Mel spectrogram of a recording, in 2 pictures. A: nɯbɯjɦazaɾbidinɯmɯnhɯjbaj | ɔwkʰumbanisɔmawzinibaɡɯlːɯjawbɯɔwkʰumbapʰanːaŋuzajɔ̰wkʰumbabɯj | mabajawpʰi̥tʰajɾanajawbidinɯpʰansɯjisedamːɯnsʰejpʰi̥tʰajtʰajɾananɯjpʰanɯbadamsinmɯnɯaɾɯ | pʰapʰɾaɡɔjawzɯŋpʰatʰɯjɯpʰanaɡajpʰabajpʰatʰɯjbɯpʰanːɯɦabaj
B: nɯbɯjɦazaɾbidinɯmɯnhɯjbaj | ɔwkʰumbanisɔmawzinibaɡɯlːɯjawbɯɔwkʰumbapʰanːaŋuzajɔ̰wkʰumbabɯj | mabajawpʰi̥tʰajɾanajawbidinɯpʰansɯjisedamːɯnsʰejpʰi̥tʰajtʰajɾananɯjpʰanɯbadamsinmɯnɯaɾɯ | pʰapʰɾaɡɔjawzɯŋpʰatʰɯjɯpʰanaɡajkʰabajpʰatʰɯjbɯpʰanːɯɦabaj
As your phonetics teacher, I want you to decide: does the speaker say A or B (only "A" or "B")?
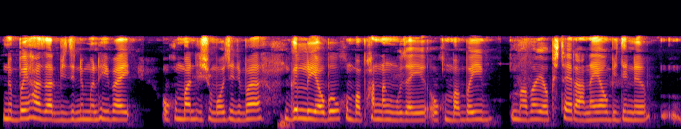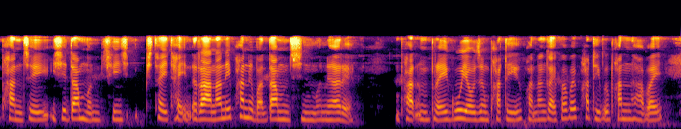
A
